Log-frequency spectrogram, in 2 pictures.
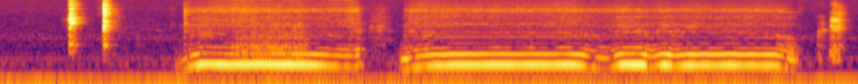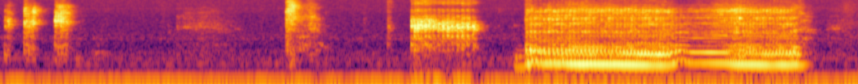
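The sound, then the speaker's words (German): A voice imitates a sewing machine with a loud, buzzing hum in three sustained bursts that waver in pitch, separated by short clicks and breathy noises. “Naja gut, schlechte, schlechtes Geräusch.”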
